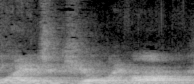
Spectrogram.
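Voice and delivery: plain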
